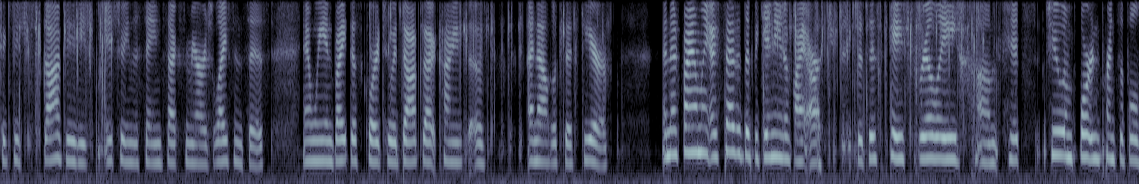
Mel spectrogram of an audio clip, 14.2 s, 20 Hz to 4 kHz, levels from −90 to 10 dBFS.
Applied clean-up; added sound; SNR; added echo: neural diffusion model UNIVERSE++.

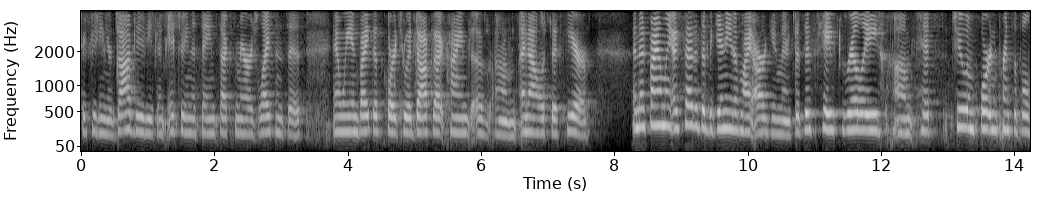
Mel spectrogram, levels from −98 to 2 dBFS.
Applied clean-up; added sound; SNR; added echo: neural mask model Resemble Enhance denoiser.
